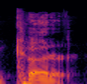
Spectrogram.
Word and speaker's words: Qatar: Correct you when you say Qatar, and they'd be like, it's actually Qatar.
